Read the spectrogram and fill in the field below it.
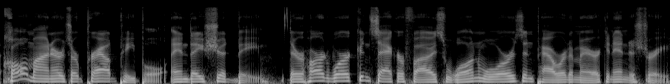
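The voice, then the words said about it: Dan Rather impression. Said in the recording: “do a Dan Rather impression”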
